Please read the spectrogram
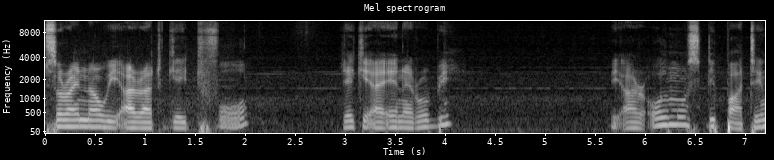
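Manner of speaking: usual speaking voice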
